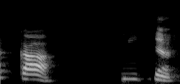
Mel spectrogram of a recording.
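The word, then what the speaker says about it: camicia: तो का मीचा कमीचा ये देखिए ये ची इ आ जाए तो वो फिर च बन जाता है ना क्योंकि ये ची ई है ठीक है लेकिन आगे साथ ही आ गया तो कमीचा ठीक है ठीक है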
